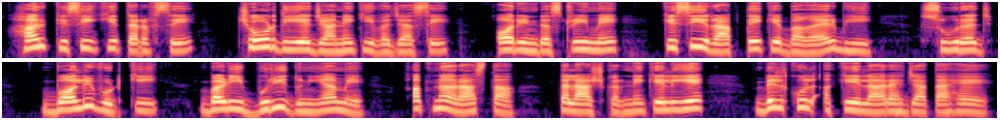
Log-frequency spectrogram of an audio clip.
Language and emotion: Urdu, neutral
